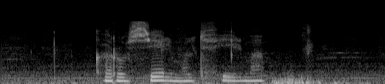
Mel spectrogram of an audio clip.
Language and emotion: Russian, neutral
